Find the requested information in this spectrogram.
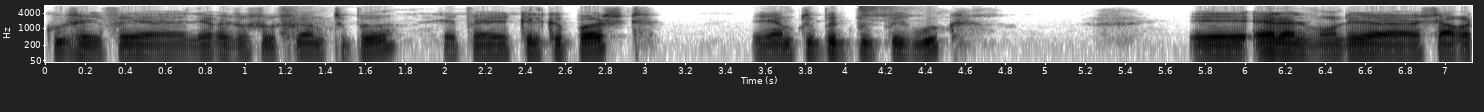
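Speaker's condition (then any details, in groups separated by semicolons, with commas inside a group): Hearing impairment from birth; congenital hearing loss, diagnosed around age 4, lip reading since birth, school to learn spoken French; learned to speak at age 4, slight effect on speech noticeable now and then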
